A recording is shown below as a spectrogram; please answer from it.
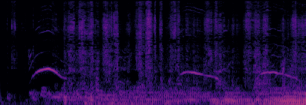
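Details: Kittens two weeks old, restless and trying to leave their box; three thin, arched mews, each rising then falling, the first loudest and the next two spaced about a second apart, over a steady low room hum.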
